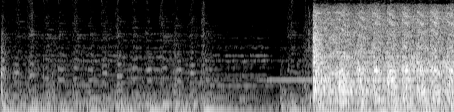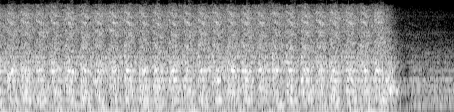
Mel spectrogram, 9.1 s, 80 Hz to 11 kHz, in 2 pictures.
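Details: Jeep 4.0 after overhaul, third start attempt after replacing the old crankshaft position sensor: even starter cranking about three and a half pulses a second for five seconds, never catches; no-start.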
